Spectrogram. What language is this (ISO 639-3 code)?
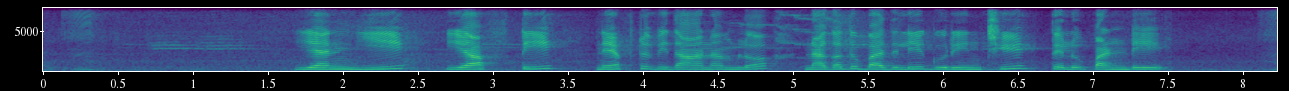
tel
